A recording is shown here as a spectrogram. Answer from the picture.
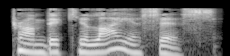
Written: trombiculiasis

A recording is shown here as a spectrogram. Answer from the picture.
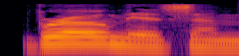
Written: bromism

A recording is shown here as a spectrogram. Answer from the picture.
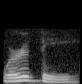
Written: worthy

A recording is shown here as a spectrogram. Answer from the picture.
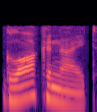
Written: glauconite

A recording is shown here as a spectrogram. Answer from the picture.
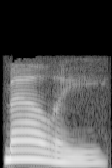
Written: mallee

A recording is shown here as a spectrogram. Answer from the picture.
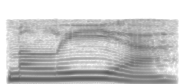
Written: Melilla

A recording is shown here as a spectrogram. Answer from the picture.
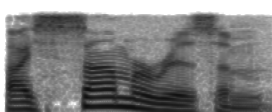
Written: isomerism

